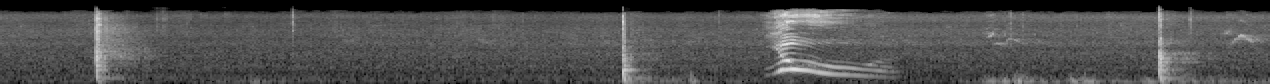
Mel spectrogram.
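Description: Throwing knives hitting a wooden target board: three sharp thunks, about two and a half seconds apart. Between the second and third, a person lets out a short cry that falls in pitch.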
